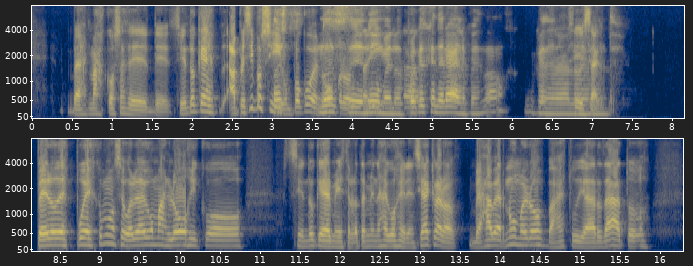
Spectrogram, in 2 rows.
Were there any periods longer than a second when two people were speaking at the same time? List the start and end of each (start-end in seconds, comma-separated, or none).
3.0-4.9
